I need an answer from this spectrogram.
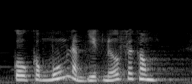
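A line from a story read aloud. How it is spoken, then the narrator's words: Barking angrily. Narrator (Vietnamese): Người này quát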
